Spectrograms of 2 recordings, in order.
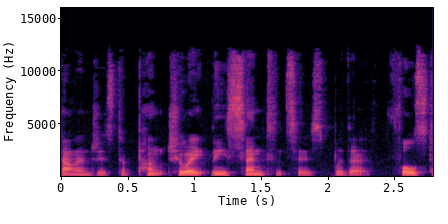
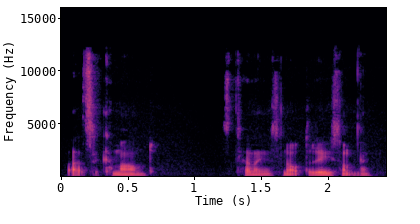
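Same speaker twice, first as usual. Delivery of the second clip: normal talking voice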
